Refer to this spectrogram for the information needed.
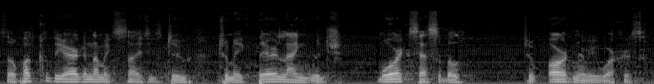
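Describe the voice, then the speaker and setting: A man from Ireland asking a question from the floor at a conference, in measured, deliberate phrasing. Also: fairly low pitch, fairly even intonation, a little mellow, in a large hall, slight background noise, poor audio. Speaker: audience questioner.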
